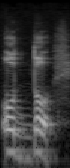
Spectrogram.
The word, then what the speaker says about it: অদ্য: কারণ দতে অ উচ্চারণ হচ্ছে না, তাহলে এখানে একটা আমরা হসন্ত দিলাম, অদ্য।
